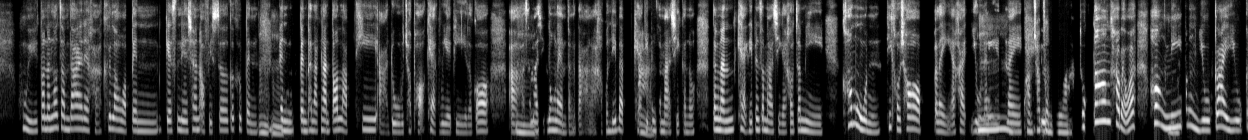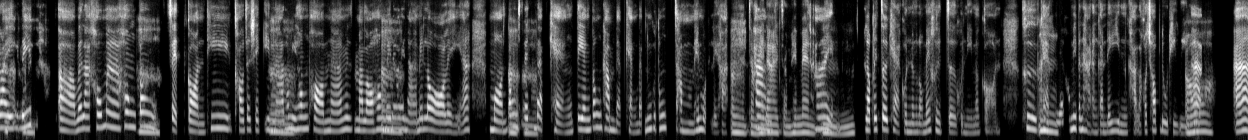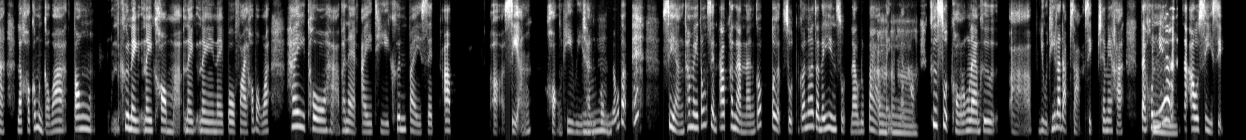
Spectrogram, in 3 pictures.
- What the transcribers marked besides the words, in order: in English: "Guest Relations Officer"; stressed: "จำ"; in English: "Set up"; in English: "Set up"
- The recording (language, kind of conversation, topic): Thai, podcast, อะไรคือสัญญาณว่าคุณควรเปลี่ยนเส้นทางอาชีพ?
